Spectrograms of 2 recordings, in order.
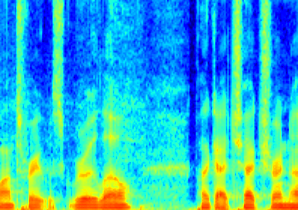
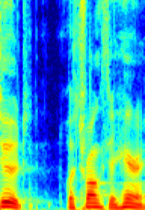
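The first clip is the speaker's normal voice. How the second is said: loud, snapped delivery with mock frustration; 3 semitones higher, 7 dB louder than usual. Retelling the other speaker's reply about hearing: imitating someone snapping back. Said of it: "And you snapped".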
